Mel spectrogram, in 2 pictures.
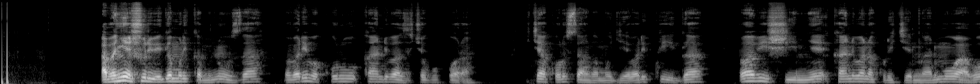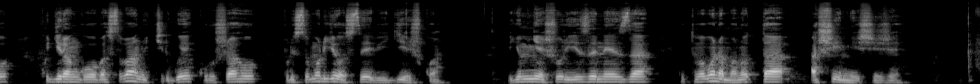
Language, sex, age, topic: Kinyarwanda, male, 18-24, education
